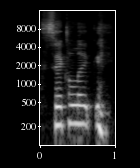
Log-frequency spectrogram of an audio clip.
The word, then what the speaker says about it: cyclic: know and how it can become cyclic or cyclic that's how you pronounce the word where you know it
